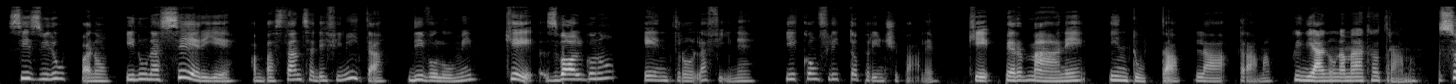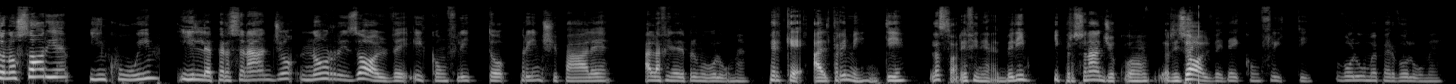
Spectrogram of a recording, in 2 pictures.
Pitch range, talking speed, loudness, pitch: 165-220 Hz, 120 wpm, -26 LUFS, 180 Hz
